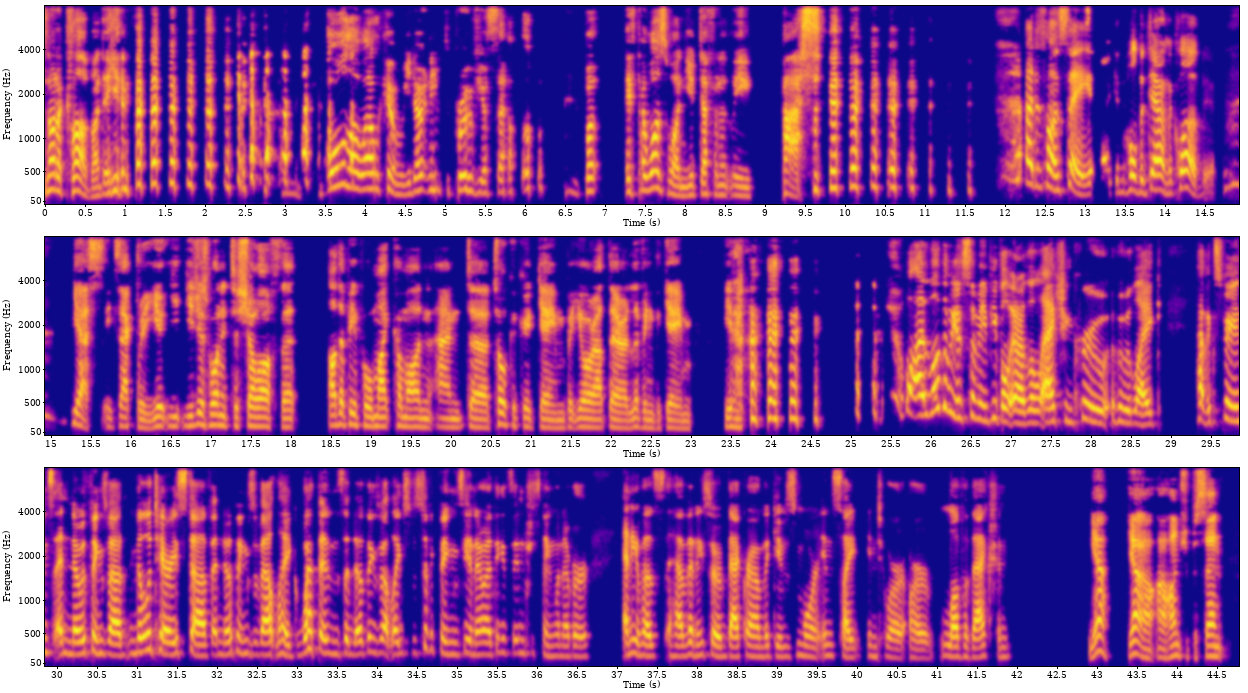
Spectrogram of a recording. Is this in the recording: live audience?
no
